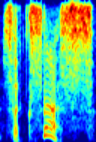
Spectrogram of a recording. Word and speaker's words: success: um a lot of people put stress on the first syllable success. But it's one two success like balloon.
